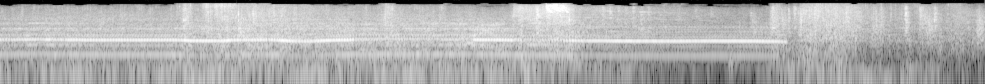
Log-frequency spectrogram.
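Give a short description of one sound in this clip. A vehicle engine whines steadily, then cuts off.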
